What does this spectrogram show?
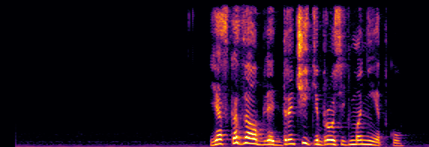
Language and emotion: Russian, angry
